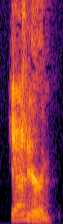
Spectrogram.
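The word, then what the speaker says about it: Ciarán: To make that link, well, Ciaran Hines is Pabby. – Kieran is the proper pronunciation.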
